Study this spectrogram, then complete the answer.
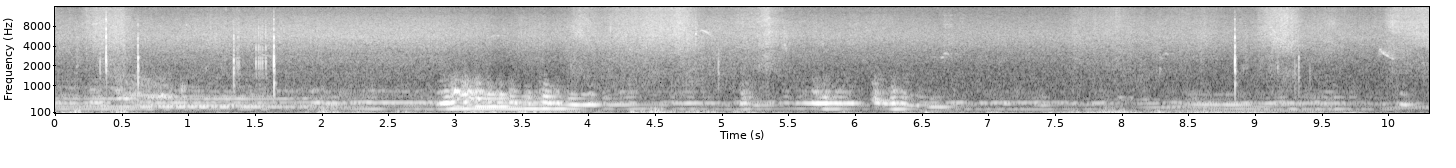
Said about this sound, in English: We're getting a fairly decent chorus in here now. There are fun things to do when it's windy. You can fly a kite, you can sail a boat. You can listen to Aeolian organ pipes sounding in a field of tall prairie grass.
